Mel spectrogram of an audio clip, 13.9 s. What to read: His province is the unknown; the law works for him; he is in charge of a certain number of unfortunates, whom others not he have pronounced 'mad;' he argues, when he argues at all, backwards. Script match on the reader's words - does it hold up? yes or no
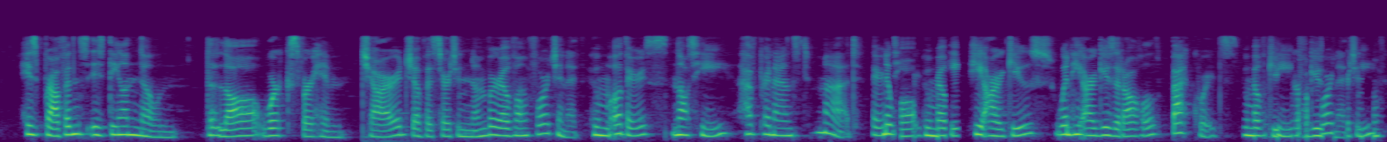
no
